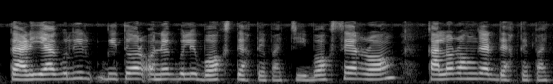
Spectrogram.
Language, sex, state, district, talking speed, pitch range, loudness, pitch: Bengali, female, Assam, Hailakandi, 130 wpm, 220-255 Hz, -20 LUFS, 240 Hz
